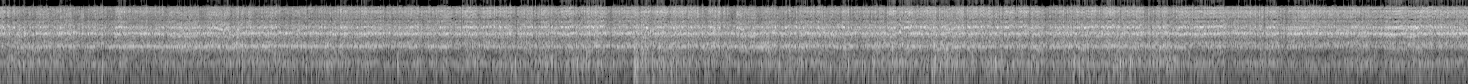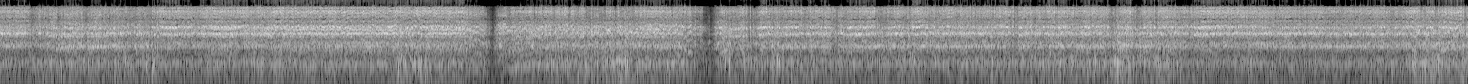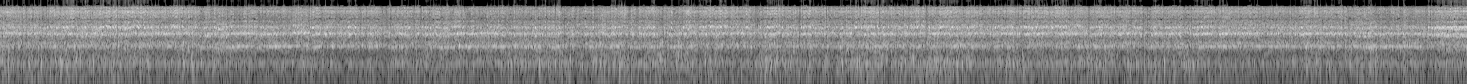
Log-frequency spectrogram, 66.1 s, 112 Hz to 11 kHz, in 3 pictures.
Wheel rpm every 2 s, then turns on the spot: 230, 220, 230, 230, 230, 230, 230, 240, 230, 230, 230, 230, 220, 210, 160, 200, 160, 230, 240, 230, 230, 230, 230, 230, 240, 230, 230, 230, 230, 230, 230, 230, 230.
28-30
